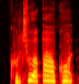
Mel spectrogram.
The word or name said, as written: kulturbaggrund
